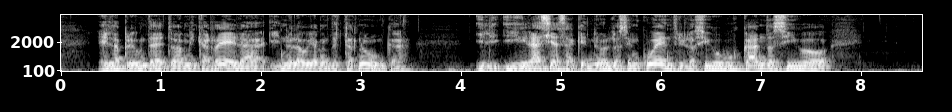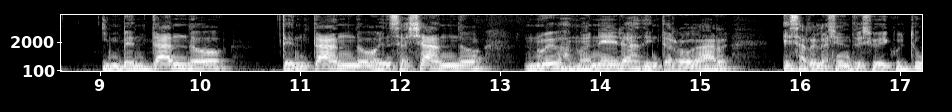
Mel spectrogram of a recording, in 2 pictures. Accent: Buenos Aires, Argentina; ¿Qué es Buenos Aires para nosotros que somos de Buenos Aires?

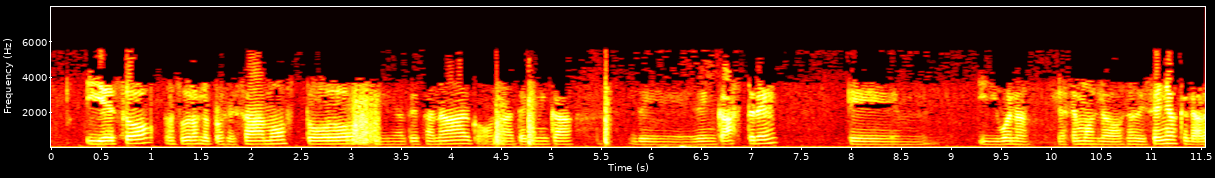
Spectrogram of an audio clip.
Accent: La Salada, Buenos Aires, Argentina; born there; yo nací en La Salada

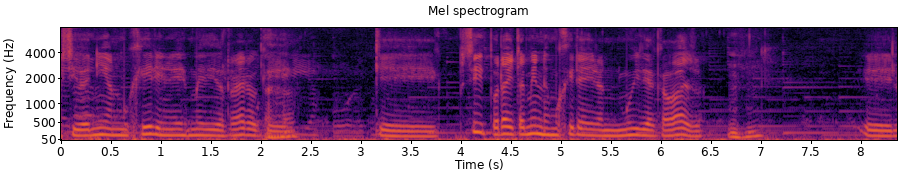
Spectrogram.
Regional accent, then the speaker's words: Cholila, Chubut, Argentina; born there; now in El Bolsón, Argentina; yo nací en Cholila y ahora por cuestiones que me vine de trabajo y estudio a estudiar y bueno, me vine a Bolsón. Primero se vino una hermana que tengo y después mi hermana me trajo para acá.

